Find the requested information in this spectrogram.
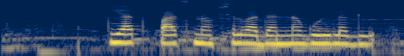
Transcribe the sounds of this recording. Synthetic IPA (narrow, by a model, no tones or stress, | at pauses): jat̪pat͡snəkɕəlʋad̪ʱanːaɡoɽiːlaɡliː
